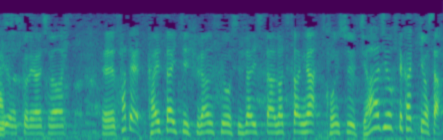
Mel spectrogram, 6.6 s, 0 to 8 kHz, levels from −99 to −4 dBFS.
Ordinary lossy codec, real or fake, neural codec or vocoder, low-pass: MP3, 24 kbps; fake; codec, 24 kHz, 1.2 kbps, DualCodec; 7.2 kHz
